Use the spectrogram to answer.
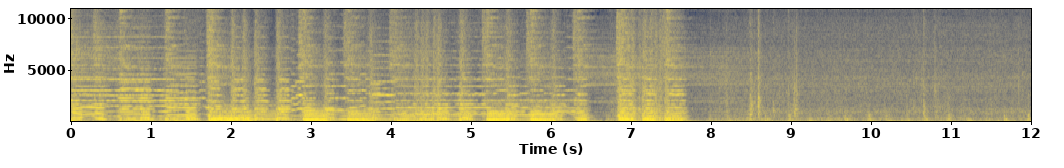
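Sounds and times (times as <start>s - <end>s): steady mechanical drive noise: 0.0s - 12.0s.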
